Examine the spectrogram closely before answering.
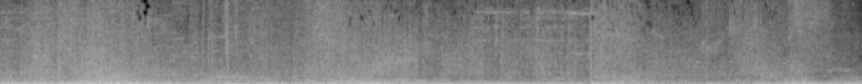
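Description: Spell effects crackle and blast in a game fight.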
